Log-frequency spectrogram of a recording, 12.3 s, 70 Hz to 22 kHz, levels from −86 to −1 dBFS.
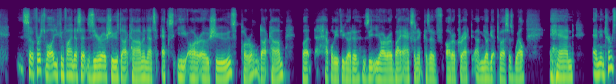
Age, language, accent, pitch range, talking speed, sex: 40-59, English, American, 100-115 Hz, 185 wpm, male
